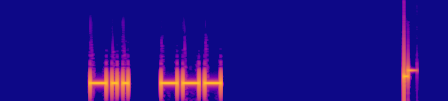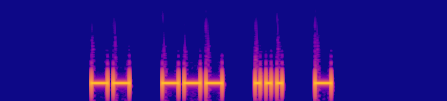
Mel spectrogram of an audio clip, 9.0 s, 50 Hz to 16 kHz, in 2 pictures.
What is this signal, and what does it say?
Morse code, heard as a keyed tone, about 22 wpm, spaced as for 16 wpm, 700 Hz. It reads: DO MOST
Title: 2x Character Spacing - Top 200 Words - 22wpm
